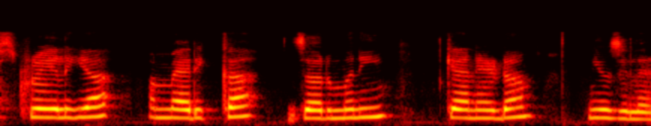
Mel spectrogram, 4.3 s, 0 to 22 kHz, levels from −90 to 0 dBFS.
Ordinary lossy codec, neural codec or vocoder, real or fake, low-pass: none; codec, 16 kHz, 1 kbps, X-Codec, WavLM features, trained on Multilingual LibriSpeech; fake; none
